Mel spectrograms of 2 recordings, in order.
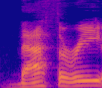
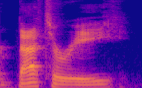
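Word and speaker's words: Báthory: I just did the first line countess Elizabeth Bathory or battery depending on how you pronounce it I've heard it pronounced both ways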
